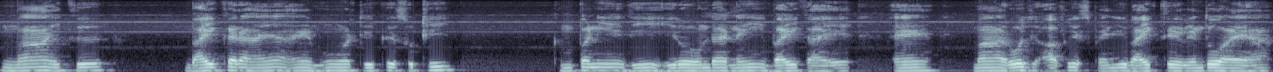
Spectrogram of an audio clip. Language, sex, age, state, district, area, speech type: Sindhi, male, 18-30, Gujarat, Kutch, rural, spontaneous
